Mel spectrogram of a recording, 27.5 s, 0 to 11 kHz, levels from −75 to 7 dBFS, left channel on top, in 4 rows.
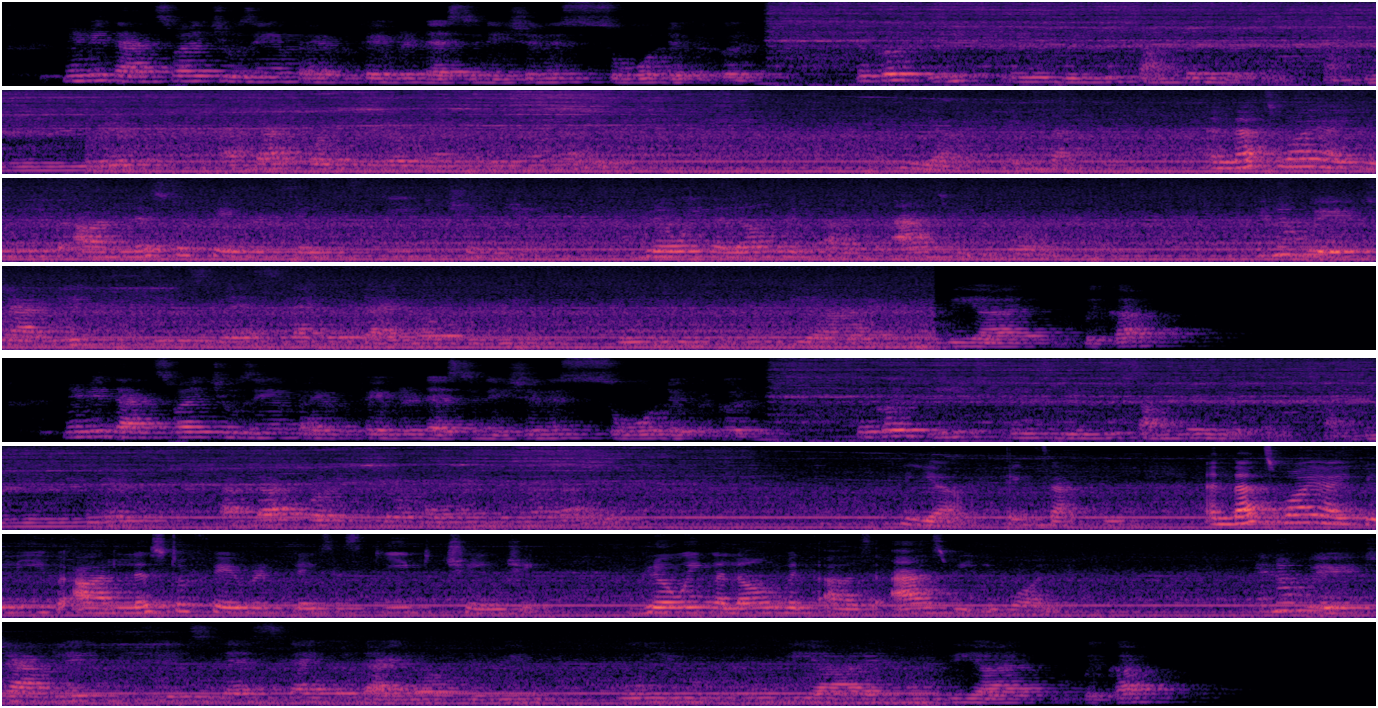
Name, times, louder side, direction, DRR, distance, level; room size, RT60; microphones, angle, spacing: voice 1, 0.3-10.0 19.6-26.3, equal, 10° left, -13 dB, 1.4 m, -35 dB
sound 1, 3.8-21.5, left 3 dB, 90° left, 1.0 m, -42 dB
sound 2, 7.3-25.3, left 3 dB, 60° left, 0.3 m, -36 dB
voice 2, 11.3-16.5 16.9-19.1, right 3 dB, 30° right, 5 dB, 0.4 m, -30 dB
3.6 x 2.2 x 4.0 m, 0.75 s
head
